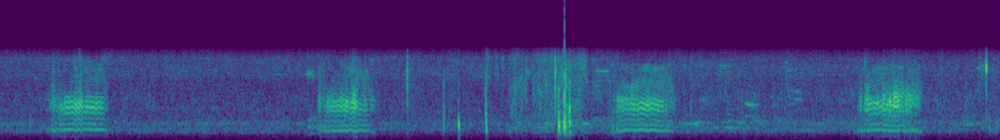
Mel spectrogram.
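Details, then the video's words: Snoring from a pet dog: four nasal, rumbling, faintly whistled snores arriving about every two and a half to three seconds, broken up by a few sharp clicks and small taps in the room. "Snoring dog"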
